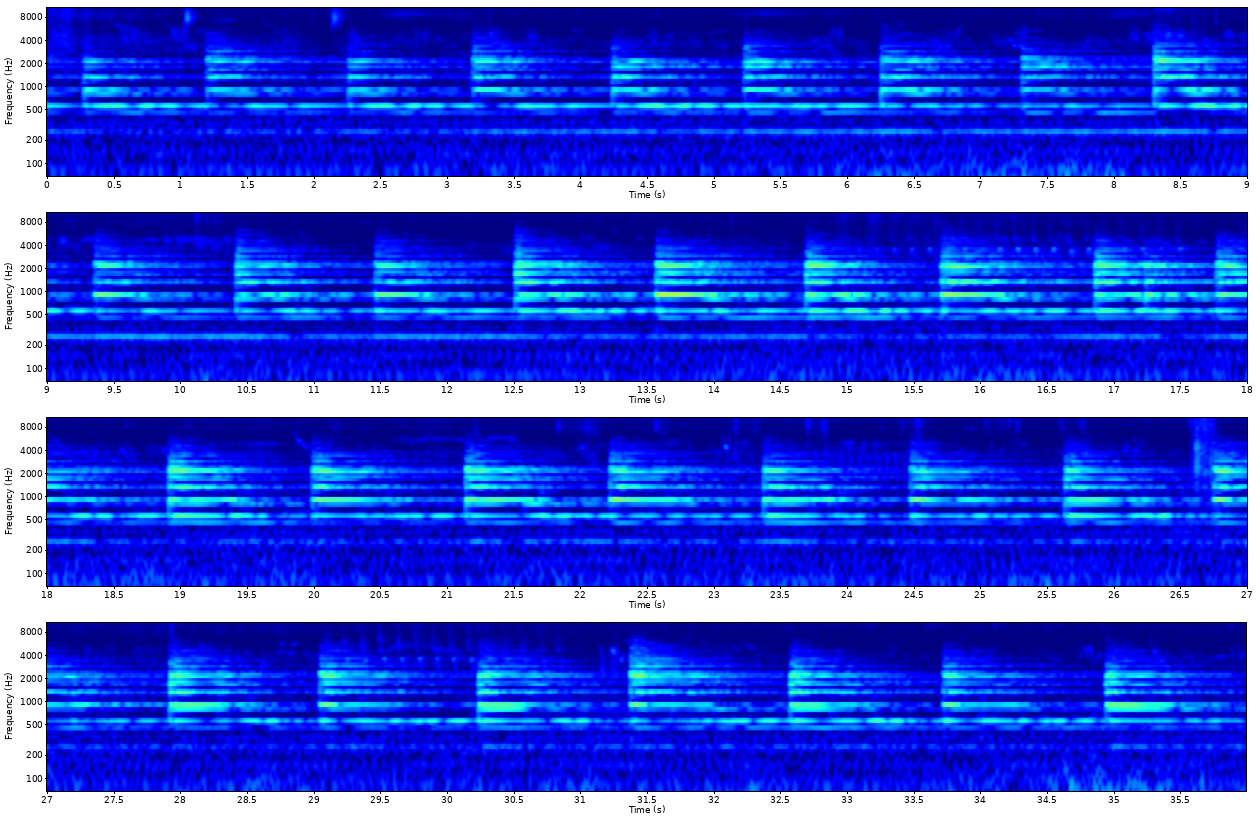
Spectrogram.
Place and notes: Vrbnik, island Krk, silence in a small port - nobody around
sound of a distant plane, birds, bells ringing (the church is on the right, on the top of a steep rocky hill)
